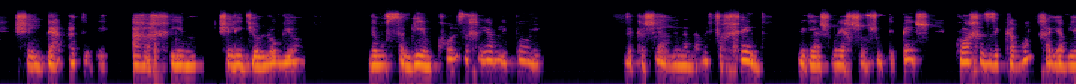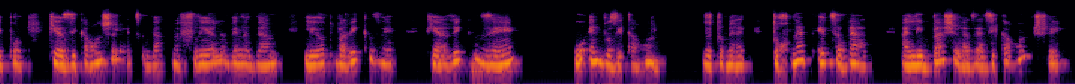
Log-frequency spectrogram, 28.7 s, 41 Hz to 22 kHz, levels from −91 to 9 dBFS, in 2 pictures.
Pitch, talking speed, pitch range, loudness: 185 Hz, 110 wpm, 170-220 Hz, -27 LUFS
